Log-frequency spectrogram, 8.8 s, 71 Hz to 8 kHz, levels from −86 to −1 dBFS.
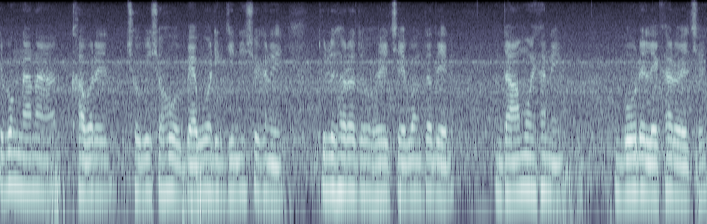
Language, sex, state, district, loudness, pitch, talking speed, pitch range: Bengali, male, West Bengal, North 24 Parganas, -17 LUFS, 135 Hz, 100 wpm, 130-140 Hz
